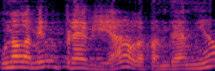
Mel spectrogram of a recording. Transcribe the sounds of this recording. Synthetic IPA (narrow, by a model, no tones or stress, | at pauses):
unələmempɾɛβ̞iɛələpənd̪ɛmiə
